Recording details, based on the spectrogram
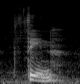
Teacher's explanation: the tongue tip or tongue blade the first centimeter or two of the tongue gets protruded between the lips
